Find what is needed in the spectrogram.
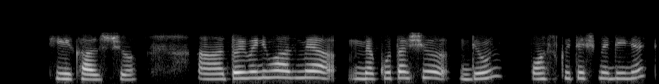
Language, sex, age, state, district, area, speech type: Kashmiri, female, 30-45, Jammu and Kashmir, Kulgam, rural, conversation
